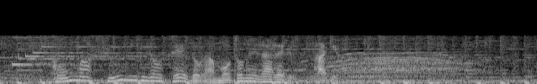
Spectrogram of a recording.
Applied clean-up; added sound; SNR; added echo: none; none; none; none.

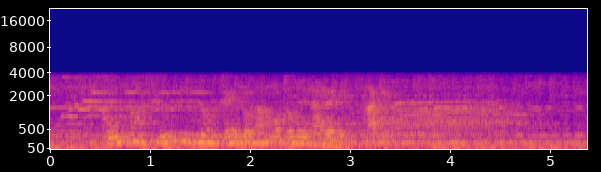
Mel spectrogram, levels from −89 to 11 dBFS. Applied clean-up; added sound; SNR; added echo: none; none; none; reverberation time 0.9 s.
